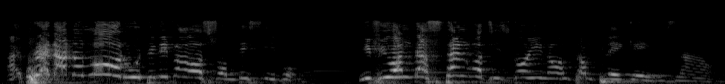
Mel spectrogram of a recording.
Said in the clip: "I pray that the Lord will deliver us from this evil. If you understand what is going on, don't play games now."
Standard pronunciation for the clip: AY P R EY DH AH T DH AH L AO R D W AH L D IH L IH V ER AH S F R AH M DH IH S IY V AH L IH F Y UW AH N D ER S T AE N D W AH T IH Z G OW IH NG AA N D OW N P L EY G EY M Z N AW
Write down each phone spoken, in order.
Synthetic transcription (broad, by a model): AY P R EY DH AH T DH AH L AO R D W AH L D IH L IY V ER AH S F R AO M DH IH S IY V AH L IH F Y UW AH N D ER S T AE N D W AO T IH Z G OW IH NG AA N D OW N P L EY G EY M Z N AW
